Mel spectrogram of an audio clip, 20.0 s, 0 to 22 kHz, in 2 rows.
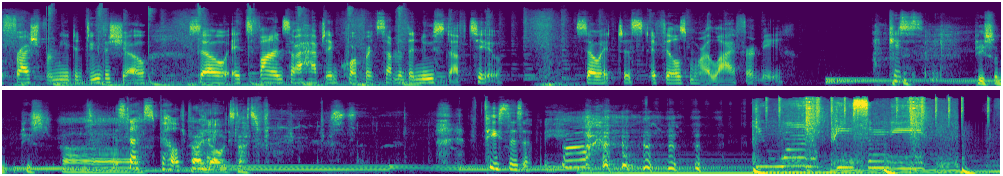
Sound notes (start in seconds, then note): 12.4 both laughing; 15.6 laughing continues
